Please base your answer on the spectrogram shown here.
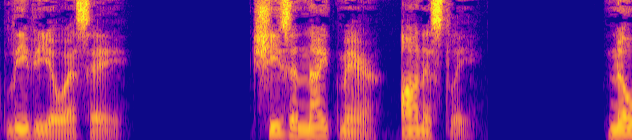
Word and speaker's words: Leviosa: The day's classes proceeded normally until charms where Professor Flitwick paired them up to practice the levitation spell Wingardium Leviosa.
